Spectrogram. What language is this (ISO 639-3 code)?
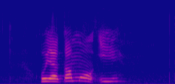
nso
